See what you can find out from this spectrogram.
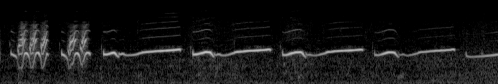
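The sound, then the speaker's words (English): Red knot calls from a migratory bird: two quick buzzy trills, then a series of five or six clear, slightly rising whistled notes in steady rhythm, loud, with no other sounds around them. “Protecting key stop oversights and managing fisheries sustainably are just some of the ways we can help migratory birds like the red knot complete their cross-continent marathon each spring.”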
